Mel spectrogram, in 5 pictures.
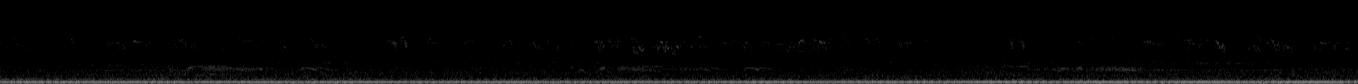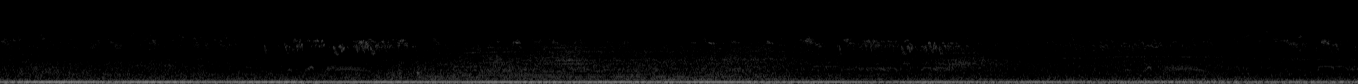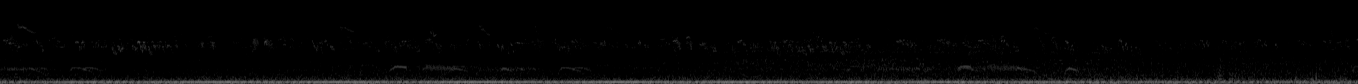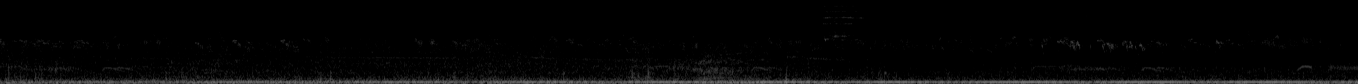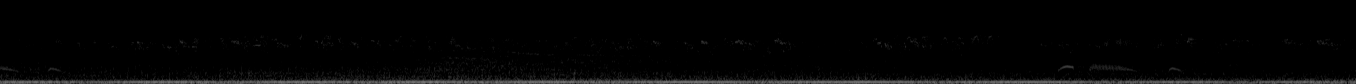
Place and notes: Hsiao Liouciou Island, Pingtung County - Birds singing
at the Heliport, Birds singing, Chicken sounds, Traffic Sound
Zoom H2n MS +XY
